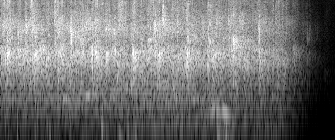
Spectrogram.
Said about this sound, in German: Salva de palmas para ele. Ein Applaus.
